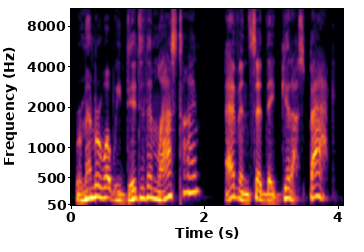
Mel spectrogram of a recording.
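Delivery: plain reading voice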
